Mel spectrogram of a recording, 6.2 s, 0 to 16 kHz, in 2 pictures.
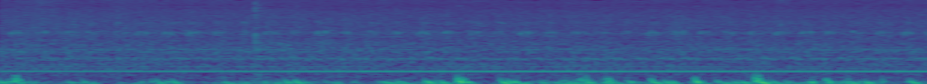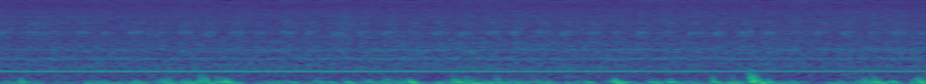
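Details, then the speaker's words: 12-inch Kool-Flo high velocity fan on low speed: steady mid-pitched motor hum under soft airflow rumble; owner also hears a possible bearing noise, suspecting the oil has not yet broken in. "Definitely like that hum. Something that the drum fan over there don't have at all."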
